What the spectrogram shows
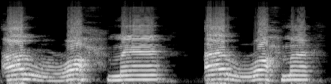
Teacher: اب یہ الرحمن جو لفظ ہے اس میں جو حمزہ ہے یہ لائٹ ویٹ ہے اور را ہیوی ویٹ ہے، تو آپ نے ان دونوں کو جب ملا کر ادا کرنا ہے تو اس میں بیلنس کو برابر رکھنا ہے، ٹھیک ہے۔ حمزہ کو لائٹ ویٹ میں پڑھنا ہے آپ نے اور را کو ہیوی ویٹ میں پڑھنا ہے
